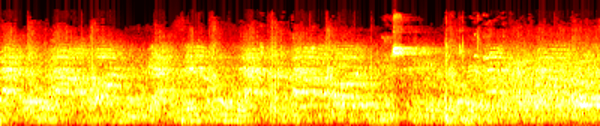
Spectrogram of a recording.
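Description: Crowd noise filling a large gymnasium, with a basketball bouncing on the hardwood court. A brief high whistle, from a referee's whistle, sounds about four seconds in.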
